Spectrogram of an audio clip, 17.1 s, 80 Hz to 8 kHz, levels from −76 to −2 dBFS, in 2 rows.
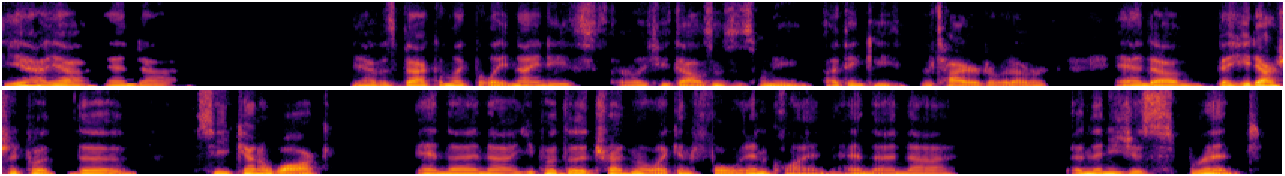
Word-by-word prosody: Yeah, 150 Hz, +5 st, +4 dB
yeah, 130 Hz, -2 st, +4 dB, 0.2 s
and, 115 Hz, +1 st, +1 dB
uh 105 Hz, -1 st, -4 dB, 1.2 s
yeah 145 Hz, -2 st, -1 dB
it 130 Hz, -, 0 dB
was 125 Hz, 0 st, -3 dB
back 120 Hz, -2 st, +2 dB
in 120 Hz, -, +3 dB
the 110 Hz, 0 st, +1 dB
late -, -, 0 dB
‘90s, 105 Hz, -1 st, -3 dB
early 115 Hz, 0 st, -5 dB
2000s 110 Hz, -2 st, -2 dB
is 110 Hz, 0 st, -8 dB
when -, -, -1 dB
he 110 Hz, -, -2 dB
I 115 Hz, -, -2 dB
think 120 Hz, -1 st, -1 dB
he 120 Hz, -, -5 dB
retired 115 Hz, -2 st, -1 dB
or -, -, -3 dB
whatever, 110 Hz, +1 st, -3 dB, 0.4 s
and, 120 Hz, 0 st, +2 dB
um 115 Hz, +1 st, +2 dB
but 130 Hz, -, +4 dB
he'd 130 Hz, +4 st, +5 dB
actually 155 Hz, -4 st, +7 dB
put 130 Hz, 0 st, +1 dB
the 115 Hz, -4 st, 0 dB, 0.4 s
so -, -, -2 dB
you 120 Hz, -, +1 dB
kinda 140 Hz, -2 st, +4 dB
walk 110 Hz, -1 st, +2 dB, 0.6 s
and 110 Hz, 0 st, 0 dB
then, 110 Hz, -1 st, 0 dB
uh, 100 Hz, 0 st, -1 dB
you 105 Hz, +1 st, -5 dB
put 145 Hz, -1 st, +3 dB
the 120 Hz, -4 st, +4 dB
treadmill, 120 Hz, -3 st, +1 dB
like, -, -, -2 dB
in 95 Hz, -, +1 dB
full -, -, -2 dB
incline, 115 Hz, +2 st, -1 dB
and -, -, -2 dB
then, 100 Hz, -1 st, -5 dB
uh, 95 Hz, 0 st, -5 dB, 0.8 s
and 110 Hz, -3 st, +3 dB
then 110 Hz, -, +3 dB
you 110 Hz, -, +3 dB
just 105 Hz, -1 st, -2 dB
sprint, -, -, -1 dB
115 Hz, 185 wpm, -23 LUFS, 110-125 Hz, 1.2 s, actually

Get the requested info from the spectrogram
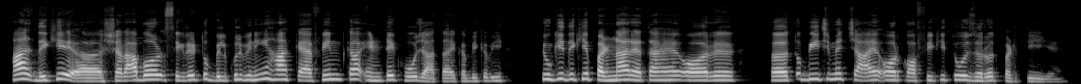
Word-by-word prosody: हाँ, 245 Hz, 0 st, +7 dB
देखिए 195 Hz, +6 st, +2 dB
अ, 150 Hz, 0 st, +3 dB
शराब 185 Hz, +6 st, +1 dB
और 225 Hz, 0 st, +4 dB
सिगरेट 205 Hz, 0 st, -2 dB
तो 245 Hz, -, -3 dB
बिल्कुल 185 Hz, +3 st, -3 dB
भी 210 Hz, -, -1 dB
नहीं। 235 Hz, +6 st, -1 dB
हाँ, 230 Hz, -1 st, +4 dB
कैफ़ीन 200 Hz, +5 st, 0 dB
का 240 Hz, 0 st, +4 dB
इंटेक 195 Hz, +2 st, -2 dB
हो 185 Hz, 0 st, 0 dB
जाता 150 Hz, -4 st, -3 dB
है 145 Hz, -, -3 dB
कभी-कभी। 155 Hz, +3 st, -7 dB
क्योंकि 230 Hz, +7 st, -5 dB
देखिए 245 Hz, +2 st, -2 dB
पढ़ना 205 Hz, -1 st, +4 dB
रहता 200 Hz, -1 st, +1 dB
है 200 Hz, +1 st, 0 dB
और 190 Hz, 0 st, +3 dB
अ, 195 Hz, 0 st, 0 dB
तो 200 Hz, +6 st, -7 dB
बीच 245 Hz, +1 st, -1 dB
में 250 Hz, +1 st, 0 dB
चाय 205 Hz, -5 st, 0 dB
और 200 Hz, 0 st, +1 dB
कॉफ़ी 185 Hz, -1 st, -5 dB
की 205 Hz, +3 st, -9 dB
तो 210 Hz, +1 st, -1 dB
ज़रूरत 175 Hz, 0 st, -3 dB
पड़ती 145 Hz, -1 st, -8 dB
ही 130 Hz, -, -11 dB
है। 120 Hz, +2 st, -20 dB
195 Hz, 205 wpm, -20 LUFS, 180-220 Hz, -, हाँ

